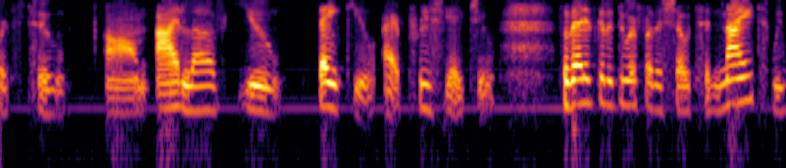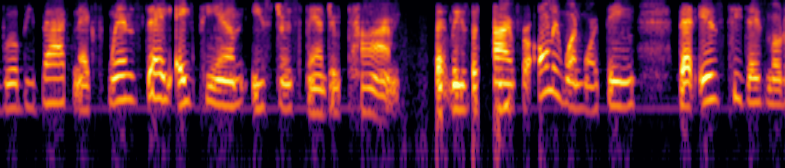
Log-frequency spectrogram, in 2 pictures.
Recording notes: your phone calls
